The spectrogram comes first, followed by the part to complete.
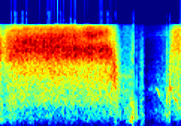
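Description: Loud, steady rush of churning whitewater, mixed with wind buffeting the microphone; the noise dips briefly near the end.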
